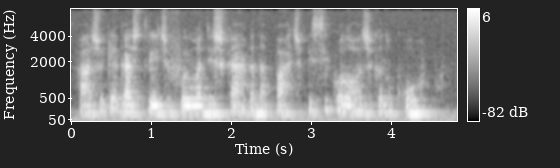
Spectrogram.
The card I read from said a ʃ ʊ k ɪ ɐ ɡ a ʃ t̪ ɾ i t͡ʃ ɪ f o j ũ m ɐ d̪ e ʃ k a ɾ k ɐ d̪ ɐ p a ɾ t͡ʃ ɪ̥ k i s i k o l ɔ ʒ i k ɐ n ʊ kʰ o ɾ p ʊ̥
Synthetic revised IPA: a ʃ ʊ k ɪ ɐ ɡ a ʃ t̪ ɾ i t͡ʃ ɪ f o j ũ m ɐ d̪ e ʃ k a ɾ ɡ ɐ d̪ ɐ p a ɾ t͡ʃ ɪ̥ p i s i k o l ɔ ʒ i k ɐ n ʊ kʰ o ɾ p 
